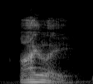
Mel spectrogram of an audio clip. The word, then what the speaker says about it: Islay: And it is, I hope I'm saying this correctly, Islay. – The S is silent. – Islay.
